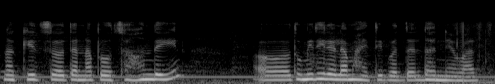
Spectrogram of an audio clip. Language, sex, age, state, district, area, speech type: Marathi, female, 18-30, Maharashtra, Sangli, urban, spontaneous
